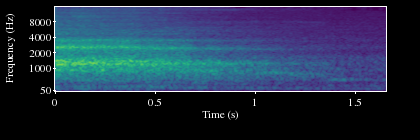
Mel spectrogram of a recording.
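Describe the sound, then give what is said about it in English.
A deep breath let out through the mouth: one soft, breathy whoosh that starts fairly strong and fades steadily over under two seconds, with no voice. “Take a deep breath with me. Do not laugh, but just let the breath out through your mouth.”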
